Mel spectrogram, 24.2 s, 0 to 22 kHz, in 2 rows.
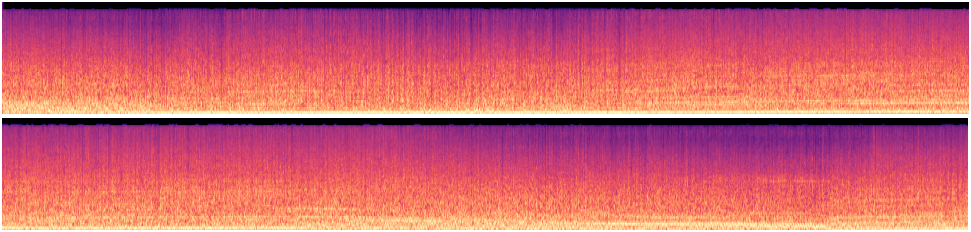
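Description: Kawasaki Ninja 250 Fi parallel-twin engine heard through a Yoshimura carbon-fibre aftermarket exhaust while riding, over a steady rush of wind and road noise. The exhaust note climbs with engine speed through the middle, drops away toward the end, then picks up again.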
